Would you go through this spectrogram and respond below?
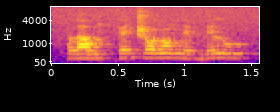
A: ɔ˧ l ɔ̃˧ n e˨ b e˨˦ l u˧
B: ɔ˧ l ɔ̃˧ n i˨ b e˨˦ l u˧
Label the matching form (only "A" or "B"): A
